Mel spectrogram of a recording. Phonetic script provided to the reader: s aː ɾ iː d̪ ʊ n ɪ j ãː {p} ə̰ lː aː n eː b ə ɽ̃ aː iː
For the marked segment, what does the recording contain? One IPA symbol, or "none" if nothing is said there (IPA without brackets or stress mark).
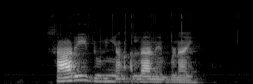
ʔ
